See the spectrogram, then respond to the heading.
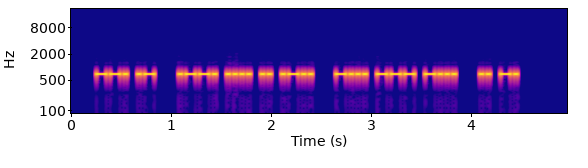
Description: Morse code, heard as a keyed tone, about 34 wpm, 700 Hz. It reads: GA PHIL BOB IN
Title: K1USN SST QSO Practice - 35wpm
